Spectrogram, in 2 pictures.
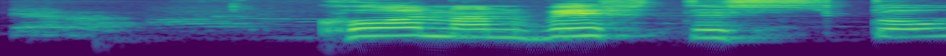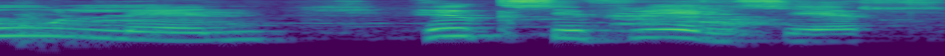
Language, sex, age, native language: Icelandic, female, 11, Icelandic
